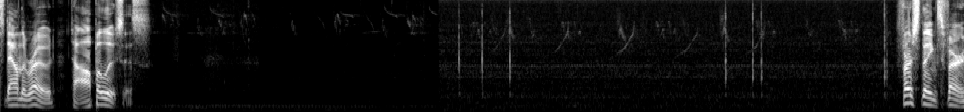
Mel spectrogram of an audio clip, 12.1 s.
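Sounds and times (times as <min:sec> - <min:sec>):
birds chirping: 0:00.1 - 0:12.0
thin steady high whine: 0:04.9 - 0:12.0
sharp clicks: 0:05.2 - 0:06.6, 0:09.0 - 0:09.7, 0:11.0 - 0:11.3.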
